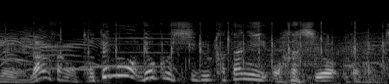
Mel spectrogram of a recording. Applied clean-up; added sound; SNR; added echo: none; Cheering / Clapping; 11 dB; reverberation time 0.2 s.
